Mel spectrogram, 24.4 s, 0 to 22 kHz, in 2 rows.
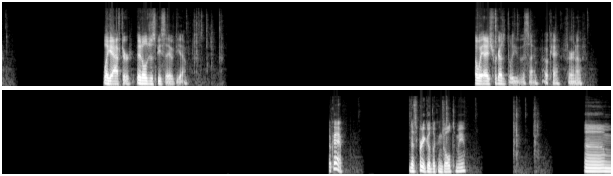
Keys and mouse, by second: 0.0 middle click, 0.5 Tab, 0.7 middle click, 1.3 Tab, 1.7 shift+click, 2.4 middle click, 3.0 ctrl+s, 3.5 middle click, 3.9 ctrl+s, 4.0 click, 4.3 Tab, 4.4 z, 4.7 middle click, 5.1 3, 5.3 z, 5.6 shift+middle click, 6.0 middle click, 6.4-7.6 shift+middle drag, 7.9 shift+middle click, 9.5 alt+shift+click, 9.9 x, 10.5 z, 11.0 Tab, 11.2 middle click, 11.4 z, 11.7 middle click, 12.1 Tab, 12.3 middle click, 12.7 shift+middle click, 13.3 middle click, 13.5 shift+middle click, 13.8 middle click, 14.2 shift+middle click, 14.8 middle click, 15.7 shift+middle click, 16.1 Tab, 16.7 middle click, 17.1 z, 17.6 shift+middle click, 17.9 click, 18.2 shift+click, 18.3 middle click, 18.7 ctrl+s, 18.9 middle click, 19.5 middle click, 21.0 /, 21.4 middle click, 22.2 ctrl+s, 22.2 click, 22.4 Tab, 22.5 middle click, 22.8 Tab, 23.5 Tab, 23.7 a.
